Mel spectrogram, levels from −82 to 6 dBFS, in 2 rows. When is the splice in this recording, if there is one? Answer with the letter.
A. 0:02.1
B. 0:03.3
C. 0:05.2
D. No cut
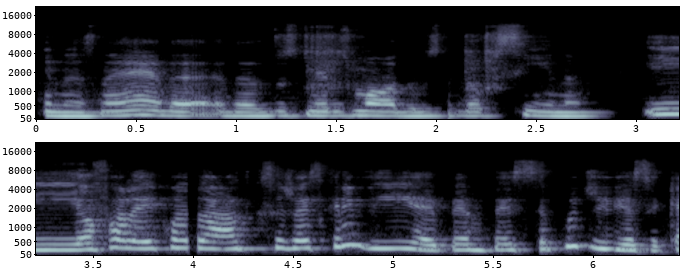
A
